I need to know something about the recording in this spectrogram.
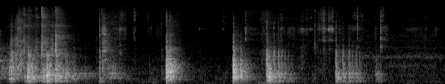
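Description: Handling noise of a small dimmer circuit board and its black plastic housing: a run of sharp knocks and clatters, about five, with rubbing between them. The sharpest knock comes a little under two seconds in.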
